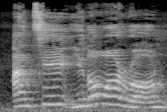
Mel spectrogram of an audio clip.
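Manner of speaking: loud high call to a passenger; Lagos bus conductor shout. Retold or imitated. Bus conductor hurrying an auntie, loud and high. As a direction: hurry her onto the bus.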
